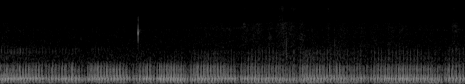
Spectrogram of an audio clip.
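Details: Close, steady purring from a kitten: a deep pulsing drone with a bright tonal band, a brief tiny tick midway, and light shuffling noises.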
